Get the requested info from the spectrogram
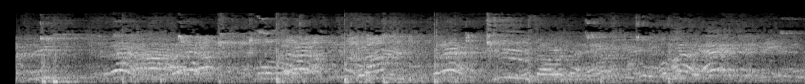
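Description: Basketball bouncing and sneakers squeaking on a hardwood court in an echoing gym. There are many short squeals and scattered knocks, with players' voices in among them.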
